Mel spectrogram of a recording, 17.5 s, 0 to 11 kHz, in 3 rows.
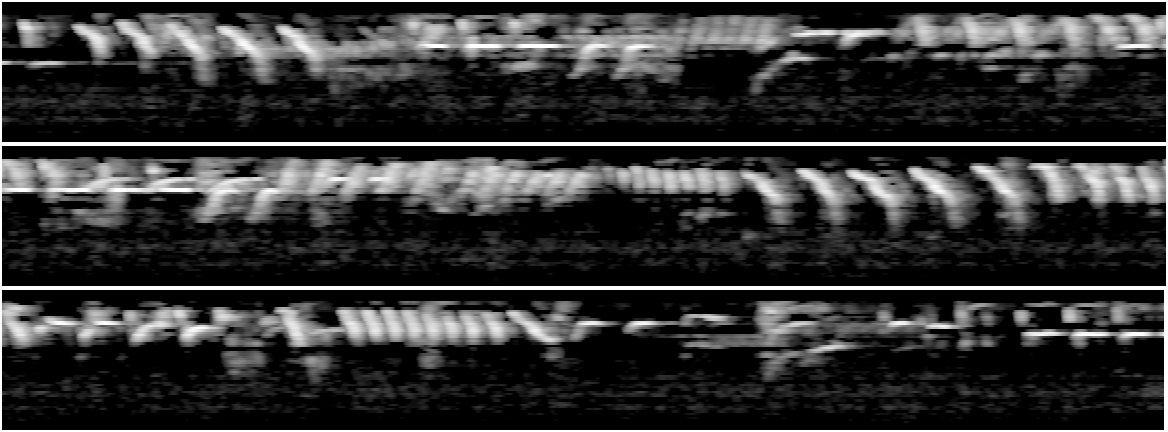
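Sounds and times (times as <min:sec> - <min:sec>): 
Canary singing: 0:00.0 - 0:17.4.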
